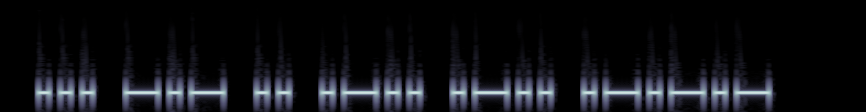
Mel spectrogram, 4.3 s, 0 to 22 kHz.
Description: Morse code, heard as a keyed tone, about 22 wpm, 700 Hz. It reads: SKILL.
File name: practice / 22wpm / Sentences with 3-Word Phrases - 22wpm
